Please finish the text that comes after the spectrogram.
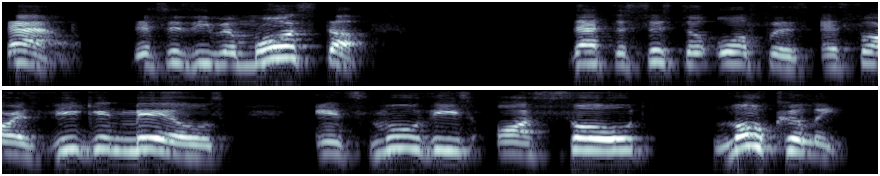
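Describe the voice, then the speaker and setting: High-voiced man with lo-fi audio. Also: a bit bright. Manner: spells words out letter by letter, repeated "all right?" check-ins. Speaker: religious teacher. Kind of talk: slide-based online lesson. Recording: dull lo-fi audio.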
